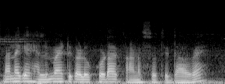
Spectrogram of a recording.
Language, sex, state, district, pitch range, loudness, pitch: Kannada, male, Karnataka, Bangalore, 100-125 Hz, -15 LUFS, 115 Hz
